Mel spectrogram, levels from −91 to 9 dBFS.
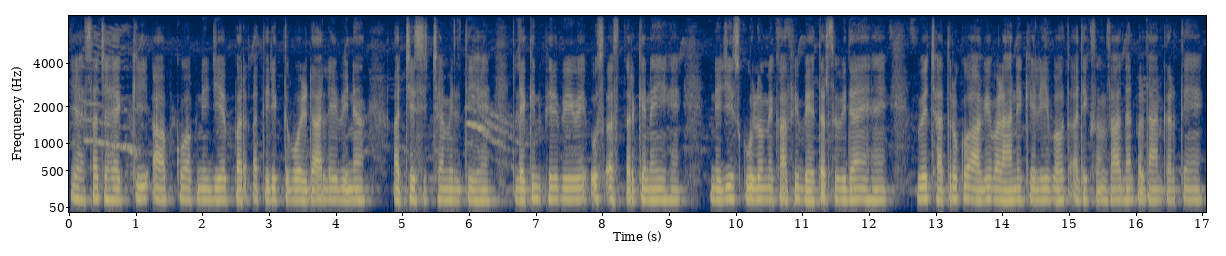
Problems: constant background noise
